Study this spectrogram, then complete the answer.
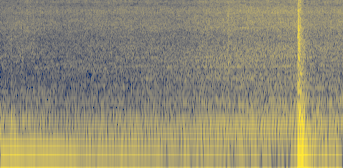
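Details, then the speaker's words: French car with carburettor and automatic choke, fresh fuel just added, brakes still locking: low, even idle hum holding steady with no misses or knocks, one brief click; runs smoothly like a sewing machine, some smoke. "Sounds pretty good. Sounds like a sewing machine. We got fresh fuel."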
